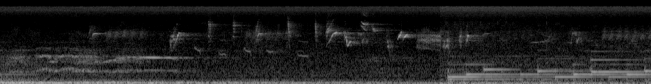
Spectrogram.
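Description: Small birds chirping, many short high calls through the first four seconds over a low steady rumble. Gentle instrumental music with held notes comes back in about four and a half seconds in.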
